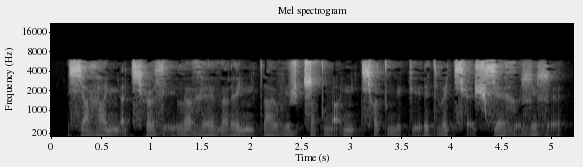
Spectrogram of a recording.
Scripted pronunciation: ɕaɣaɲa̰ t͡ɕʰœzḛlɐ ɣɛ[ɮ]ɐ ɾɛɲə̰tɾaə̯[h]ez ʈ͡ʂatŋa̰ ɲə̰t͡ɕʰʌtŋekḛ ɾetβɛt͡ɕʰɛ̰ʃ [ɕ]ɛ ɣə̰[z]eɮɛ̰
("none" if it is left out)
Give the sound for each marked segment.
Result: ð, β, ɕ, ɮ

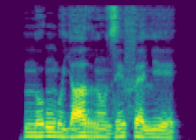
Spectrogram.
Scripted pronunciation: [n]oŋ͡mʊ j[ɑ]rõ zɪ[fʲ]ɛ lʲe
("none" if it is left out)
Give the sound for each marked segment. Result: n, a, f

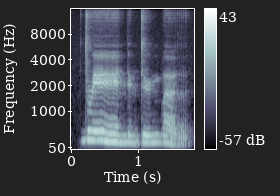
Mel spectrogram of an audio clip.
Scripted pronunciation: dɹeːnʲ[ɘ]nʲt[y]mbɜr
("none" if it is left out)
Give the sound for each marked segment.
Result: ɘ, y

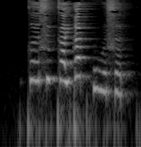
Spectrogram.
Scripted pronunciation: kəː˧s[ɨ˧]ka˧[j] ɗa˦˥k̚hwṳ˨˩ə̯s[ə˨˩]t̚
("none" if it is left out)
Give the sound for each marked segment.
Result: ɨ˧, j, ə˨˩

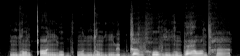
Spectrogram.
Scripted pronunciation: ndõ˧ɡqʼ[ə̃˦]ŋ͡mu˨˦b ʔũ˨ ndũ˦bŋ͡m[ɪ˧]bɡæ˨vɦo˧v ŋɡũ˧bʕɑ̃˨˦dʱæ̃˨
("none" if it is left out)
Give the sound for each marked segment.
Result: æ̃˦, y˧

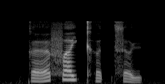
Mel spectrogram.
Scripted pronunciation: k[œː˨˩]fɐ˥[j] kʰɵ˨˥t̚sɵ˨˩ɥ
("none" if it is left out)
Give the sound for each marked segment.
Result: œː˨˥, j

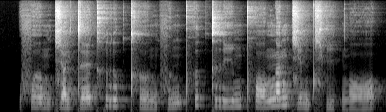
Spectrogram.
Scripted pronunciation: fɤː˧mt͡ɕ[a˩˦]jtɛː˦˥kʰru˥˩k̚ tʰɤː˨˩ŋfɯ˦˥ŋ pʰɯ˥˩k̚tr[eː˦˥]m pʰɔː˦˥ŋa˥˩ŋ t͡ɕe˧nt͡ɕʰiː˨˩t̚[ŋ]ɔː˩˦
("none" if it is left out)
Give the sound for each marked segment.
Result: a˧, iː˦˥, ŋ

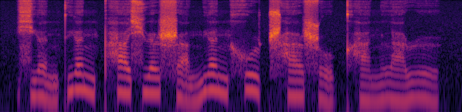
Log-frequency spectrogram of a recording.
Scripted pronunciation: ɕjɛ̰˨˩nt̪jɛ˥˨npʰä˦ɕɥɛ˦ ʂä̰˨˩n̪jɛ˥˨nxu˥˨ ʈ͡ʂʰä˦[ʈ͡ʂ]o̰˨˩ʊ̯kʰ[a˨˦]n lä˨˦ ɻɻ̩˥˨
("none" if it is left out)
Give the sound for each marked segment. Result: ʂ, a˨˦

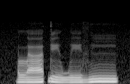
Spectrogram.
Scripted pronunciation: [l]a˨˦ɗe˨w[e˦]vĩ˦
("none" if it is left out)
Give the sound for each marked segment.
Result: l, e˨

